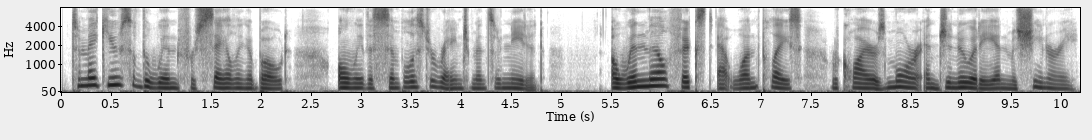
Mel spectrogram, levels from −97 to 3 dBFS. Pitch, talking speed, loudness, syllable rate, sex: 170 Hz, 160 wpm, -18 LUFS, 5.6 syllables/s, female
